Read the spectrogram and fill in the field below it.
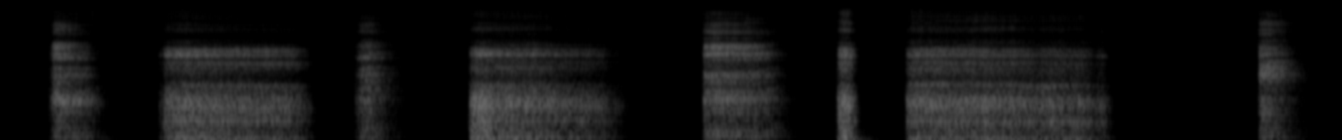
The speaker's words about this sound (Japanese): ふうふうしてあげましょうね。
